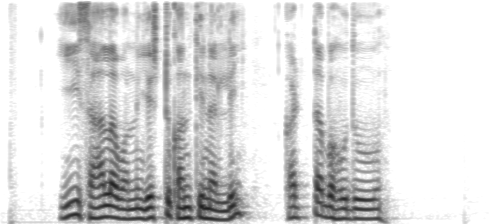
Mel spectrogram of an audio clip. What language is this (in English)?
Kannada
